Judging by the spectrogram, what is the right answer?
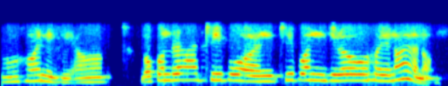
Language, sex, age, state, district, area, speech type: Assamese, female, 30-45, Assam, Charaideo, rural, conversation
